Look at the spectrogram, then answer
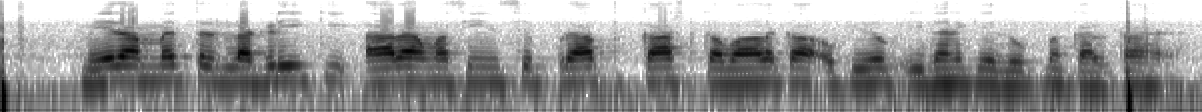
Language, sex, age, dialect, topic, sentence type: Hindi, male, 56-60, Awadhi Bundeli, agriculture, statement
